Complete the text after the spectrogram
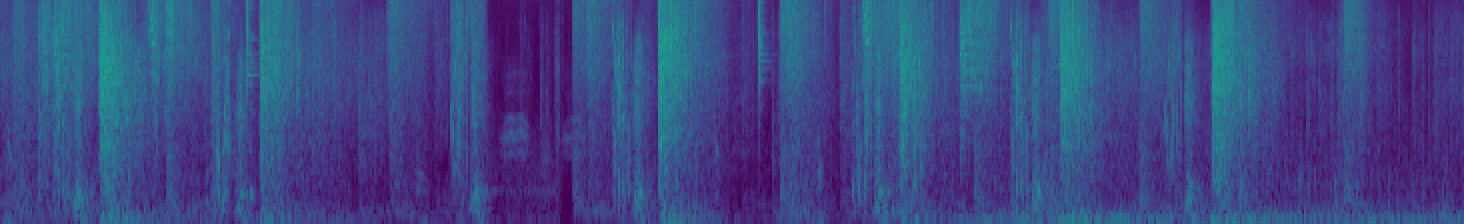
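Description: Game combat sound effects clash and crackle in quick bursts.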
